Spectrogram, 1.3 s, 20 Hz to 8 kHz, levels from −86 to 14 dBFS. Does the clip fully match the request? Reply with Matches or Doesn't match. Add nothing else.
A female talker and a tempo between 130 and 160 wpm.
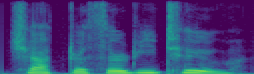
Matches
